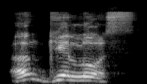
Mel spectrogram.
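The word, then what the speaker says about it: ἄγγελος: E aí você pronuncia assim, angelos, e não angelos. Então, é sempre esse som forte, Aí seria angelos, anjo na língua, tá?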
